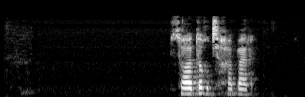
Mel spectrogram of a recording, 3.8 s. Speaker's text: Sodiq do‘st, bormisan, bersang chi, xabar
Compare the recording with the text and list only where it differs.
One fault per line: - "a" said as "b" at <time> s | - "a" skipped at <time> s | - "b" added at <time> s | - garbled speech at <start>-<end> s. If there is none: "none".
- "do‘st bormisan bersang" skipped at 2.6 s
